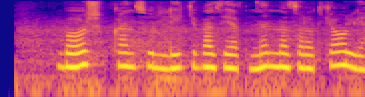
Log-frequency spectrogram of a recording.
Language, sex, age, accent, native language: Uzbek, female, 18-24, Navoiy, Uzbek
